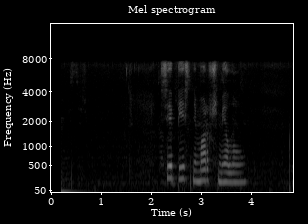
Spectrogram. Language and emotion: Russian, neutral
